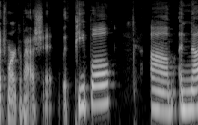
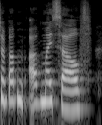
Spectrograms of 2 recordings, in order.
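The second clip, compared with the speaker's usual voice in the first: usual speaking voice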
